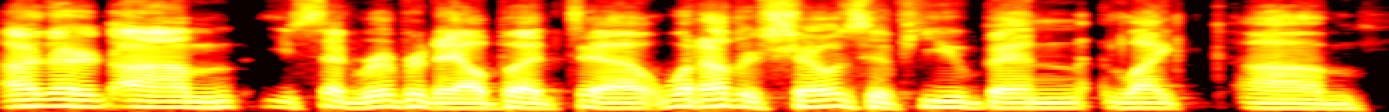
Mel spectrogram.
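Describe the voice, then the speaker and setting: Man, low voice, podcast host, informal and rambling, close dry sound. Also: a little slow, no echo. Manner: rambling, informal, self-correcting. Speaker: podcast host, radio interviewer. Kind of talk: casual remote interview chat.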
